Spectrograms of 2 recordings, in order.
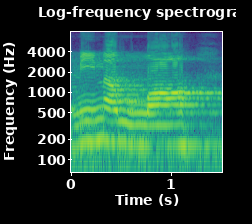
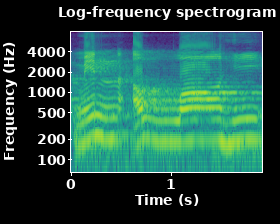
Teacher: Menjadi minallahi, ini harokat penolongnya adalah fathah.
